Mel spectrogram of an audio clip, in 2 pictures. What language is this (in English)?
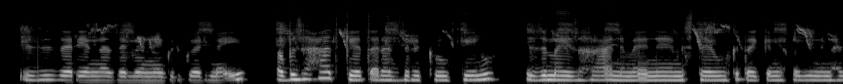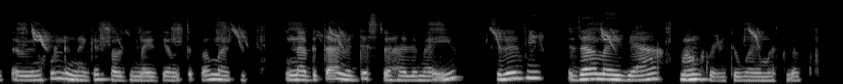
Tigrinya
